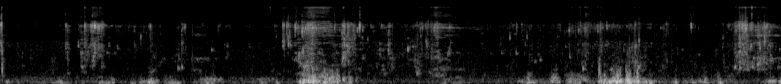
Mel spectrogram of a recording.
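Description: Water trickling and sloshing around a small boat while a wet nylon gill net is handled. The water noise comes in irregular bursts, loudest about three seconds in and again around six seconds.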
